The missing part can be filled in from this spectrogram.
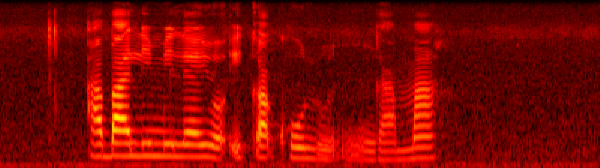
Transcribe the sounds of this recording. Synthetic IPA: aɓalimilɛjɔʔik̬ʼakʰulṵŋɡʱama

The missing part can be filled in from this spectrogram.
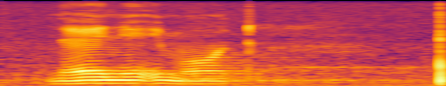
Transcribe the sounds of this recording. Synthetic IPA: nɛɲɛimɔːtʼɔ

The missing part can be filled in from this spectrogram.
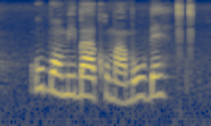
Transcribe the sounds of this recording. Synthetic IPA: uɓomiɓakʰɔmaɓuːɓɛ

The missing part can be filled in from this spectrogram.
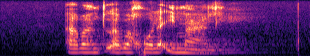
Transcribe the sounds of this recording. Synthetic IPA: aɓantʼuaɓaxɔlaʔimaːli

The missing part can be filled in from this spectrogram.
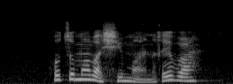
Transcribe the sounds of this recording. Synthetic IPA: hʊt͡sʼʊmabaʃiman̩ɣɛba

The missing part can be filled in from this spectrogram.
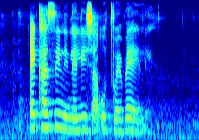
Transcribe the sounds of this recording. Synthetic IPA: ɛkʰasinileliʃa̰ʔuɡ͡ǀʱwɛɓɛːlɛ

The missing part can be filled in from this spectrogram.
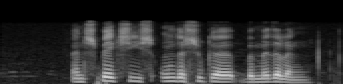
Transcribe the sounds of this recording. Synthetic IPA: ənspɛksisɔndərsukəbəmədələŋ

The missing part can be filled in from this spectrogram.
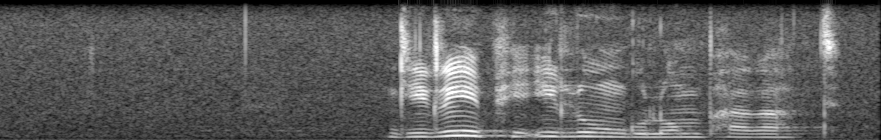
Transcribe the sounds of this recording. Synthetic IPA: ŋilipʰiʔiluŋulom̩pʰak̬aːtʰi̥

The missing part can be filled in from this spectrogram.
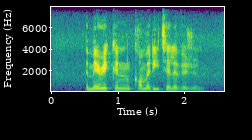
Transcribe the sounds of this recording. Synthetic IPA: əmɛɹɪkə̃nkʰɔməɾitʰɛləvɪʒə̃n

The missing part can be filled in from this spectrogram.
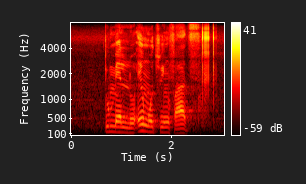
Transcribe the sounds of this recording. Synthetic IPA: tʼumɛl̩lɔʔɛŋot͡sʼwiŋ̩faːt͡sʰʼi̥

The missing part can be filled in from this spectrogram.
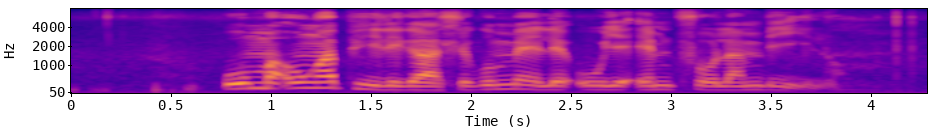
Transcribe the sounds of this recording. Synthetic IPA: umauŋapʰilik̬aɬɛk̬umɛlɛʔujɛʔem̩tʰɔlampʼiːlɔ̰

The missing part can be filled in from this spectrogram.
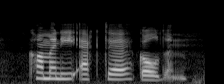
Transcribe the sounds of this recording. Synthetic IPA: kʰɔmədiʔæktəɡ̥olˠdə̰̃n

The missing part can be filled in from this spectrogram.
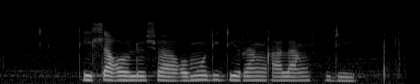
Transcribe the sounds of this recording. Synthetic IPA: d̥iɬaɣʊlɪʃwaɣʊmodidiɾaŋ̩ɣalaŋ̩di

